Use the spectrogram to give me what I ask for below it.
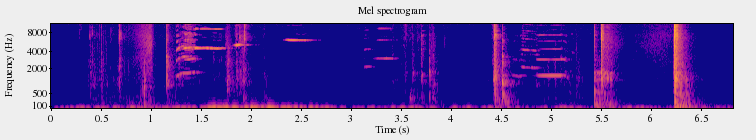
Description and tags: Door Open Close Heavy Wooden Medium Creak Seal Theatre
A heavy wooden door for a theatre control room being opened and then closing on it's own at a regular pace
Door, Theatre, Medium, Closing, Squeak, Creaking, Wood, Heavy, Creak, Close, Wooden, Open, Shut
